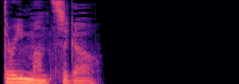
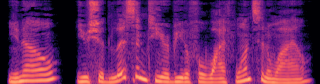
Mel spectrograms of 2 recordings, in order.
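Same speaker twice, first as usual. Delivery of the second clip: Brenda's voice; 6 semitones higher, 6 dB louder than usual. Acted. Wife teasing her husband mid-run, higher voiced. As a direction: narrator lifts into a higher, lightly voiced wife. Brenda scolds Bob playfully.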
